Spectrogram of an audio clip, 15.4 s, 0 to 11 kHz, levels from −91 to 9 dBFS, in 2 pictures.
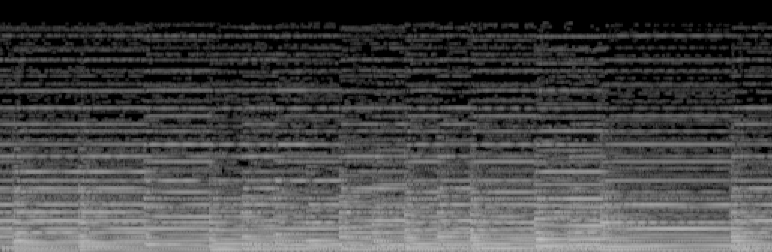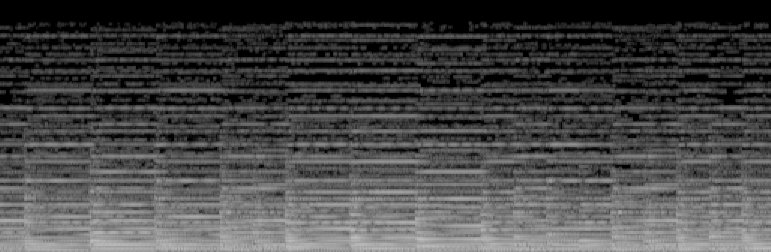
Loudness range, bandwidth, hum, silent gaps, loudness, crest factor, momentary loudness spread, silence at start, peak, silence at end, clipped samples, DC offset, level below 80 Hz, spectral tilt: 2 LU; 10.5 kHz; none; none; -21 LUFS; 16 dB; 4 LU; 0 s; -4 dBFS; 0 s; under 0.1%; 0.3%; -40 dBFS; -6 dB/octave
